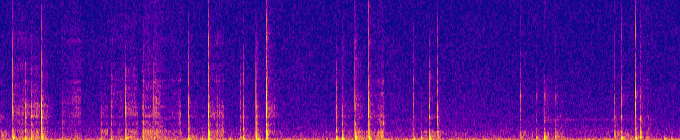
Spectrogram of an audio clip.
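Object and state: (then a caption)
Cardboard gift box. Long acrylic nails tap and scratch the lid of a small, hollow, printed cardboard Birchbox box with a floral pattern, held in hand. Quick, dry clicks and sharp taps stand out over a soft scratching rustle, each hit dying away almost at once. The sound stays quiet throughout.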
